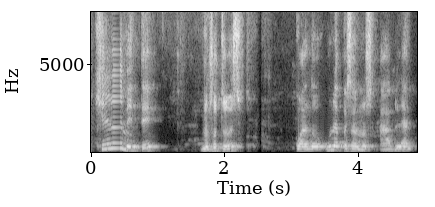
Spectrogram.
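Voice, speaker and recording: A man's voice: medium pitch, wildly swooping pitch, slow, mellow. A man teaching a language class to students, lecturing with frequent "very good" check-ins and direct address to the class. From Bolivia. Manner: repeats "muy bien" often, addresses students as "señores".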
